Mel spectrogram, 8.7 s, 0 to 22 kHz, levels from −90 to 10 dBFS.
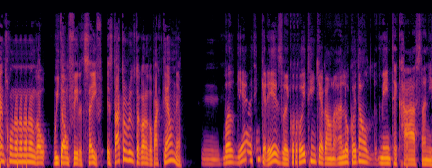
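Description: Repeated frames cause three stutters. From 0.33 to 0.61 s, a 93 ms block plays three extra times, adding about 279 ms. From 5.85 to 5.99 s, a 70 ms block repeats twice more. From 8.11 to 8.15 s, a 23 ms slice repeats twice, which fits a single compressed frame. Unlike a dropout or a glitchy loop in playback, the audio replays identical material and grows longer instead of losing time.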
